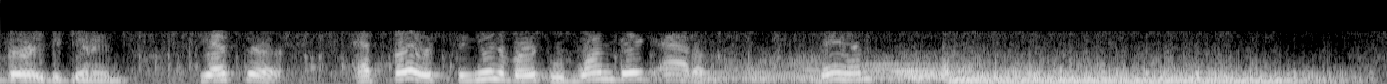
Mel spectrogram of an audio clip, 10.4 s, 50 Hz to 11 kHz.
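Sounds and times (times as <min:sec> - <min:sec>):
speech: 0:00.0 - 0:07.3
deep roaring explosion sound effect representing the Big Bang: 0:05.4 - 0:10.2.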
